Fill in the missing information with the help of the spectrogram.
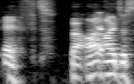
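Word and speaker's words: IFTTT: I think you pronounce it ift, but I just say if this then that.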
